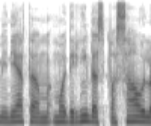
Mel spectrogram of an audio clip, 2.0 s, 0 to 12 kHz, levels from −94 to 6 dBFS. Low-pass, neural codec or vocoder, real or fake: 10.8 kHz; vocoder, 44.1 kHz, 128 mel bands every 512 samples, BigVGAN v2; fake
